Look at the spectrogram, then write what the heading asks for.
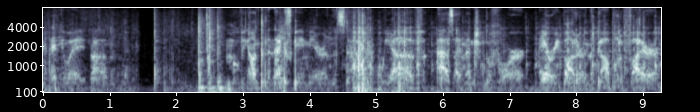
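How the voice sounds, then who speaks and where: Someone is whispering at a fairly slow pace. Noticeable background noise runs underneath. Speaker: ASMR creator. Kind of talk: ASMR whisper. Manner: whispered.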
